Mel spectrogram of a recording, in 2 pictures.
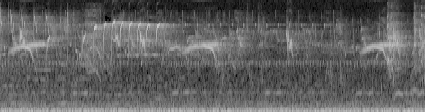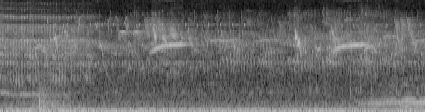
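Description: Songbirds calling. A short arched call repeats every couple of seconds, and a quick run of rapid high notes comes about two seconds in.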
